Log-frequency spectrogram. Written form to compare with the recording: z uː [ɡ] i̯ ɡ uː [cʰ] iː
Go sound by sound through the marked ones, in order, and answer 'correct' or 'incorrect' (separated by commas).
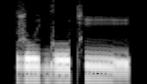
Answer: incorrect, correct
